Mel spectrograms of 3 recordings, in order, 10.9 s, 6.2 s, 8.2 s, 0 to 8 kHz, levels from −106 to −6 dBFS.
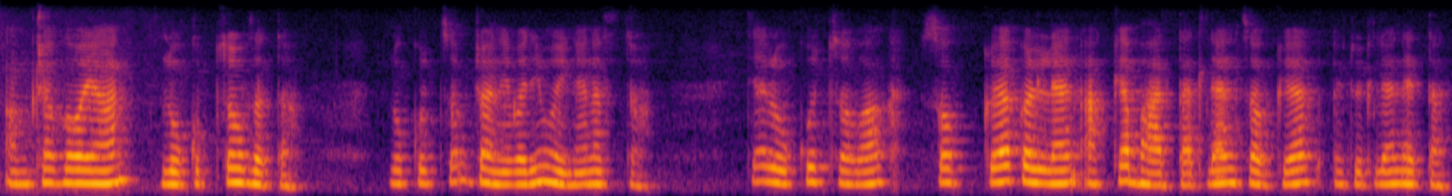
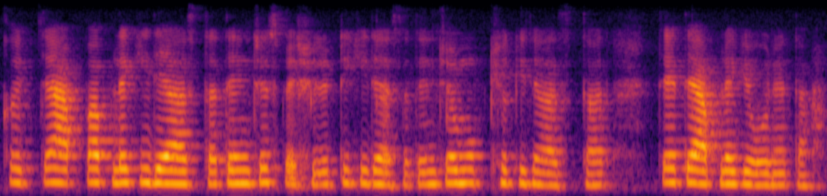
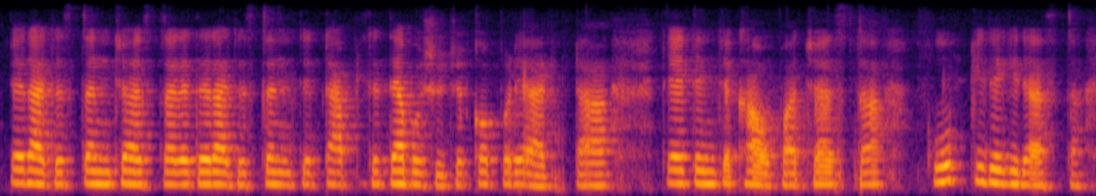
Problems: none marked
